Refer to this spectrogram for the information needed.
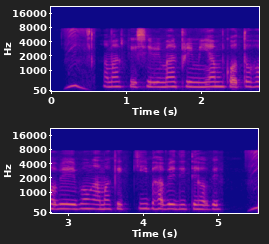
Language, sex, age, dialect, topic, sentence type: Bengali, female, 31-35, Northern/Varendri, banking, question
